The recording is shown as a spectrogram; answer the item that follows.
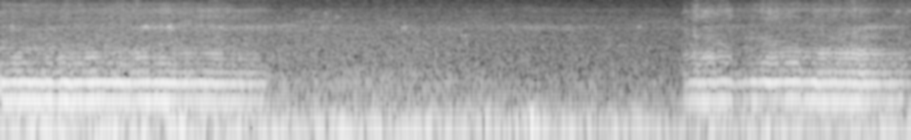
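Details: Bee collecting nectar and pollen, flying close by: a loud, even droning buzz for under two seconds, then a quiet gap of rustling, then the hum returns strongly near the end.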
